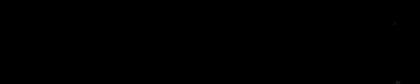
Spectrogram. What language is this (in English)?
Pashto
